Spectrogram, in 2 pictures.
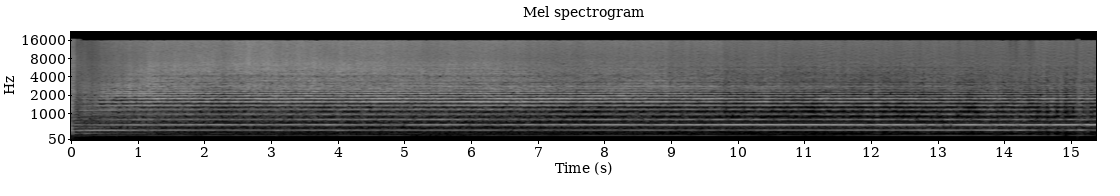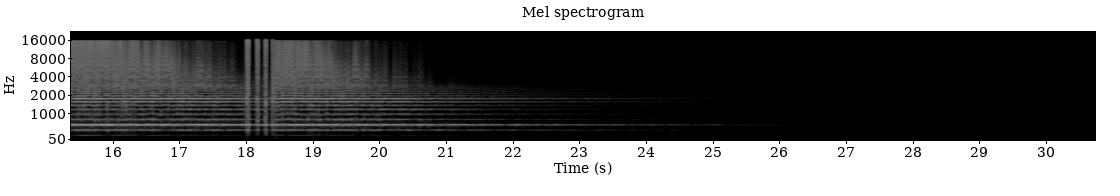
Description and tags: Distorted Elemnts 02
various recordings and soundfiles -> distorted -> ableton corpus -> amp
corpus, distorted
